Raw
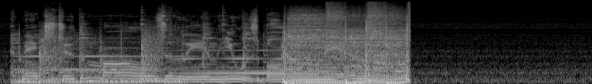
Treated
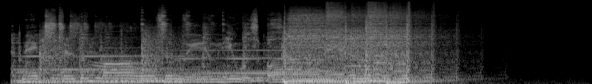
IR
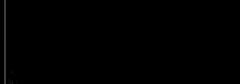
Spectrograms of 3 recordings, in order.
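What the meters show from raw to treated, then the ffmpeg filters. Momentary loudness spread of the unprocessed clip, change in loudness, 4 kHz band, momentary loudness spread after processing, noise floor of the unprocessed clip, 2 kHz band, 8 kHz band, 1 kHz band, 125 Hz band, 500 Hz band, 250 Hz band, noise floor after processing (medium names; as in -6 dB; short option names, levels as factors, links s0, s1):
6 LU, -2.5 dB, -2.5 dB, 7 LU, -47 dBFS, -2.5 dB, -3.0 dB, -2.5 dB, -1.5 dB, -2.5 dB, -2.5 dB, -68 dBFS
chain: -filter_complex "[0:a]asplit=2[s0][s1];[1:a]atrim=start_sample=2205,asetrate=25578,aresample=44100,adelay=7[s2];[s1][s2]afir=irnorm=-1:irlink=0,volume=0.668[s3];[s0][s3]amix=inputs=2:normalize=0,anlmdn=100,asplit=5[s4][s5][s6][s7][s8];[s5]adelay=247,afreqshift=43,volume=0.316[s9];[s6]adelay=494,afreqshift=86,volume=0.105[s10];[s7]adelay=741,afreqshift=129,volume=0.0343[s11];[s8]adelay=988,afreqshift=172,volume=0.0114[s12];[s4][s9][s10][s11][s12]amix=inputs=5:normalize=0,volume=0.631"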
